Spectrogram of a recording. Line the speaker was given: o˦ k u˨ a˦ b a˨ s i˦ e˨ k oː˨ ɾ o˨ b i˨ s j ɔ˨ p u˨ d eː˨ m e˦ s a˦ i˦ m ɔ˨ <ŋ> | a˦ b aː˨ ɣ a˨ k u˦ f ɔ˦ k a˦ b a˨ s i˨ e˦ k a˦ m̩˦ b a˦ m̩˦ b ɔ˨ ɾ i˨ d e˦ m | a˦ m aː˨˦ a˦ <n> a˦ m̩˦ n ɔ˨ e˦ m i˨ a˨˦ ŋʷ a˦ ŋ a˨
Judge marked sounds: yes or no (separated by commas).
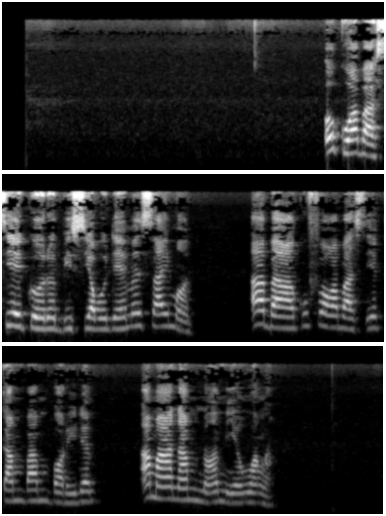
no, yes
